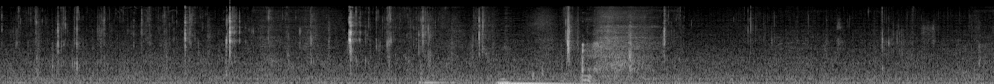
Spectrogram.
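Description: Close-miked chewing and biting of a burger, with scattered wet mouth clicks and one louder, longer burst of noise about five seconds in.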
